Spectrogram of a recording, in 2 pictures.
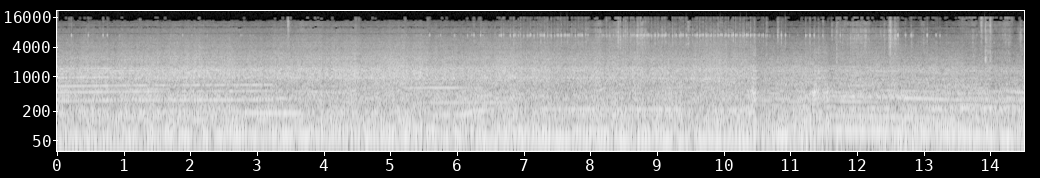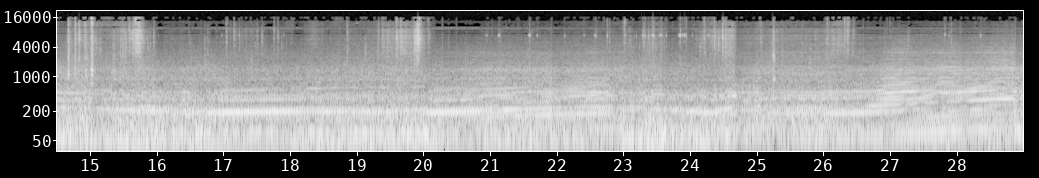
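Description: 2013 Mercedes C63 AMG's 6.2-litre V8 heard from inside the cabin while driven hard on track, its pitch repeatedly climbing and dropping as it revs up and through gear changes, over steady tyre and road noise.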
